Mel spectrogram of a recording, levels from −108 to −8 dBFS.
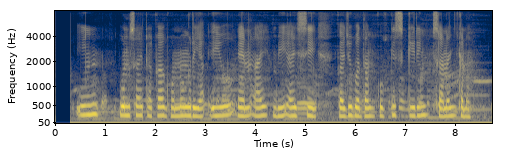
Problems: continuous background conversations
